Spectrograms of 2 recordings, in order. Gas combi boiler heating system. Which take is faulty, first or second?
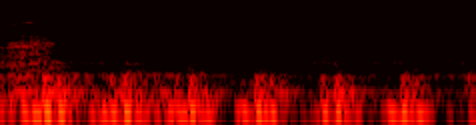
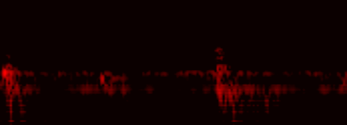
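first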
